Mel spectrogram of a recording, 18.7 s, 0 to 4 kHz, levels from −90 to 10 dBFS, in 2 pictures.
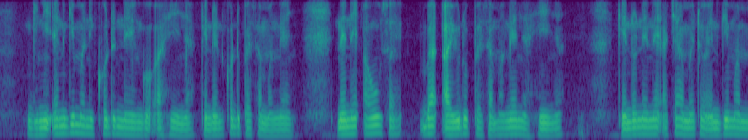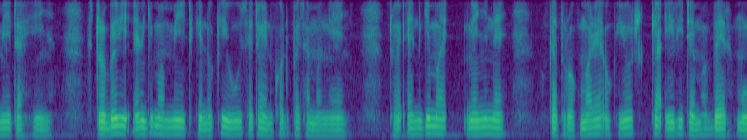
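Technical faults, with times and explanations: No technical faults detected.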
